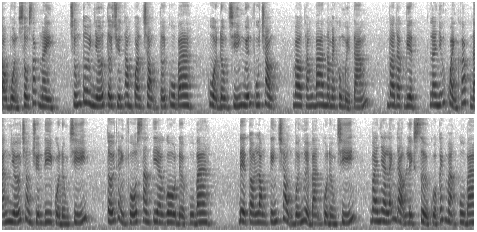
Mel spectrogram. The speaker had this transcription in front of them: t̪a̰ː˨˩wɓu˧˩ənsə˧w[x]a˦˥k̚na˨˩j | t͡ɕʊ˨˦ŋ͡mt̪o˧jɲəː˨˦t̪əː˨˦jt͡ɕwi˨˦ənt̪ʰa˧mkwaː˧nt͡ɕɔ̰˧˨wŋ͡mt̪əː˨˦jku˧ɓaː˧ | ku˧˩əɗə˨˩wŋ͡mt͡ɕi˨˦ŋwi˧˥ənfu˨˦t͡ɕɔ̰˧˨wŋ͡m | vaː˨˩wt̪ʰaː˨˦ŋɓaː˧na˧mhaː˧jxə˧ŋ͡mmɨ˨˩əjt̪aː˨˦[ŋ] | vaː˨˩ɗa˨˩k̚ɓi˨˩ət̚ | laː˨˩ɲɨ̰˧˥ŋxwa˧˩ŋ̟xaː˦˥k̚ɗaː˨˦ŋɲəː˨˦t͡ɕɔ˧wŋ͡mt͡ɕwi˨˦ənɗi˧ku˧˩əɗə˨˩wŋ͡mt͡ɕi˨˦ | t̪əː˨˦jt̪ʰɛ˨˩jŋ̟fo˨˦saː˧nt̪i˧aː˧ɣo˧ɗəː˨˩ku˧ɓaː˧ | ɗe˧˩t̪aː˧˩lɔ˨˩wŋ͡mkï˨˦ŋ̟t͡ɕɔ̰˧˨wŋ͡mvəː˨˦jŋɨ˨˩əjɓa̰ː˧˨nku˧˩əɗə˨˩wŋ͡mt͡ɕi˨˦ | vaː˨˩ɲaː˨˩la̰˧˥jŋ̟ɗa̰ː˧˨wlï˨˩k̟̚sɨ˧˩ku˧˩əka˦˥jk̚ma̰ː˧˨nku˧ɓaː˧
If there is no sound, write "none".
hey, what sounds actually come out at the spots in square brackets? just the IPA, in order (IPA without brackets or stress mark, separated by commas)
s, m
